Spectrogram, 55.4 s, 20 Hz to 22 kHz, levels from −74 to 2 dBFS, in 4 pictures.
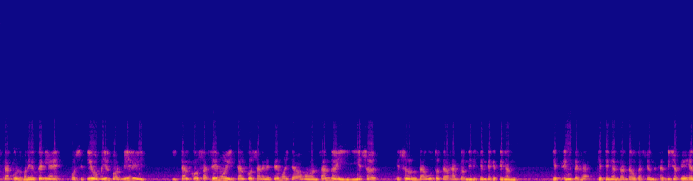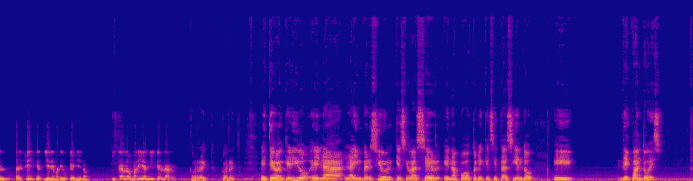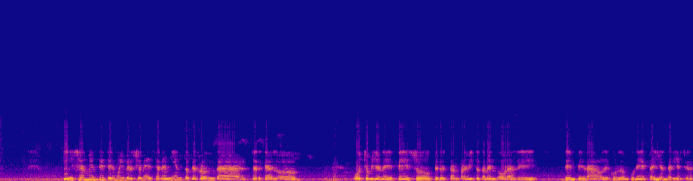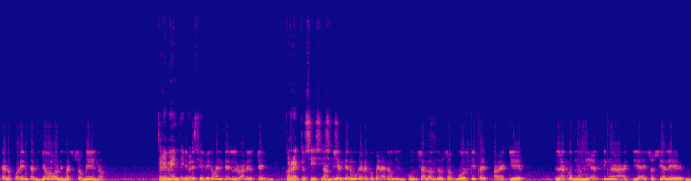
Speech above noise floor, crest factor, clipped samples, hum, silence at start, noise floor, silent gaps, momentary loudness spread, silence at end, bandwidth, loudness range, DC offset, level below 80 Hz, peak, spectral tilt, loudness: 25 dB; 18 dB; under 0.1%; none; 0 s; -43 dBFS; none; 11 LU; 0 s; 9.2 kHz; 4 LU; under 0.1%; -58 dBFS; 0 dBFS; -6 dB/octave; -18 LUFS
